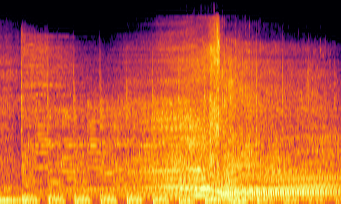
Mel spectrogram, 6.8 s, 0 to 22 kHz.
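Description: A '56 Chevy field car with a new engine drives hard, its loud engine note rising through gear changes. A pulsing low rumble and a brief squealing, sweeping burst around the middle stand out, with no talking.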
